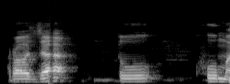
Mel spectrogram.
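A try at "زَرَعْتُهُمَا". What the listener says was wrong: Za bukan roza tapi zara. Pakai huma, mimnya panjang.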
